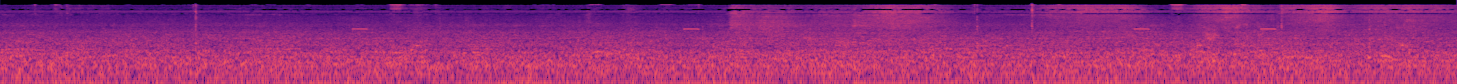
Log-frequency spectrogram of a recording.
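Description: A press brake hums steadily.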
